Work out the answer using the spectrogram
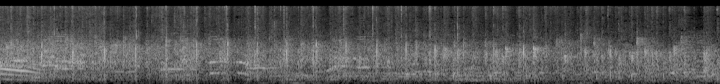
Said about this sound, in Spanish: ¡Un aplauso, chicos!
